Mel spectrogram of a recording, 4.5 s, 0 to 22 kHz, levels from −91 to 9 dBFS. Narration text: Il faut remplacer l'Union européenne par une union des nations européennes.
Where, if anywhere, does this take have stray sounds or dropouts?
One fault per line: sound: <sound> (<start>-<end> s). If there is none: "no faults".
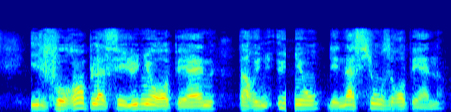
sound: dropout (2.9-3.0 s)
